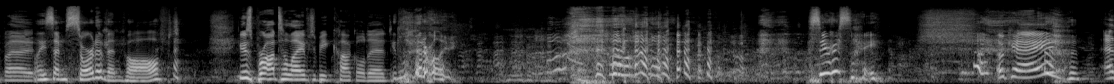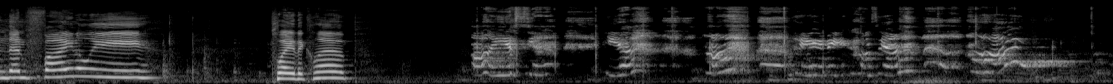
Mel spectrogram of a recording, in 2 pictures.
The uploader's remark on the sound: Performed a live show at Caveat in New York City.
